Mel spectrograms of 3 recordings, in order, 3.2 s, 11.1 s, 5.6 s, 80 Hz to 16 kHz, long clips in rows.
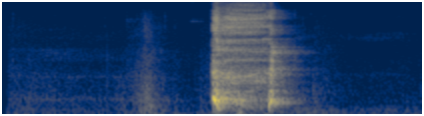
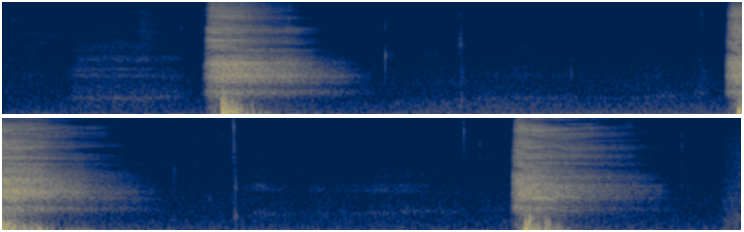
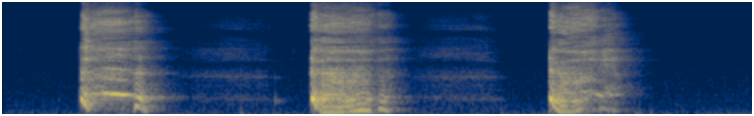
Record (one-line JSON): {"cough_length": "3.2 s", "cough_amplitude": 11792, "cough_signal_mean_std_ratio": 0.22, "exhalation_length": "11.1 s", "exhalation_amplitude": 7619, "exhalation_signal_mean_std_ratio": 0.27, "three_cough_length": "5.6 s", "three_cough_amplitude": 13121, "three_cough_signal_mean_std_ratio": 0.39, "survey_phase": "beta (2021-08-13 to 2022-03-07)", "age": "18-44", "gender": "Female", "wearing_mask": "No", "symptom_runny_or_blocked_nose": true, "symptom_sore_throat": true, "symptom_headache": true, "symptom_onset": "5 days", "smoker_status": "Never smoked", "respiratory_condition_asthma": false, "respiratory_condition_other": false, "recruitment_source": "Test and Trace", "submission_delay": "2 days", "covid_test_result": "Positive", "covid_test_method": "RT-qPCR", "covid_ct_value": 17.4, "covid_ct_gene": "ORF1ab gene", "covid_ct_mean": 18.6, "covid_viral_load": "820000 copies/ml", "covid_viral_load_category": "Low viral load (10K-1M copies/ml)"}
